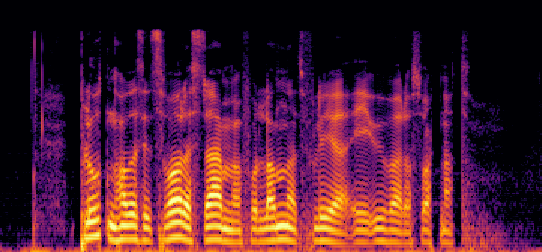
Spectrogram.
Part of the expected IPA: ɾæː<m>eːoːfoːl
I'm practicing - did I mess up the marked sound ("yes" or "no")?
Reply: no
